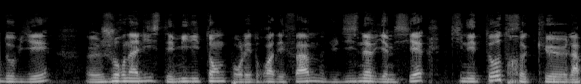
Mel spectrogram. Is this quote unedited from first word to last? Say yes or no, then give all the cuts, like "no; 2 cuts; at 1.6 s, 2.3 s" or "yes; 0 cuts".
no; 1 cut; at 4.5 s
